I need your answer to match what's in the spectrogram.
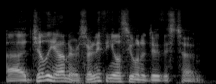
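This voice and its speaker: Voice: mid-range voice, expressive, very fast, gravelly, a bit bright. A game master with an easygoing, conversational manner, narrating a tabletop roleplaying game.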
